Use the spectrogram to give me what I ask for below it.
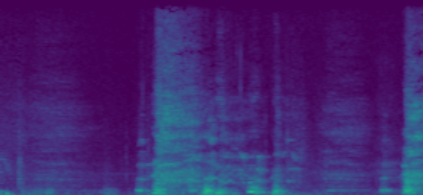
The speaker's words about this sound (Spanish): para que se te quite la tos. Estamos sonriendo y tosiendo al mismo tiempo.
